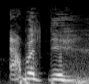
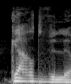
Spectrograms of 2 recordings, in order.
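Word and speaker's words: Gertwiller: Gutwiller. Non, Gutwiller. Gardwiller, on dit.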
